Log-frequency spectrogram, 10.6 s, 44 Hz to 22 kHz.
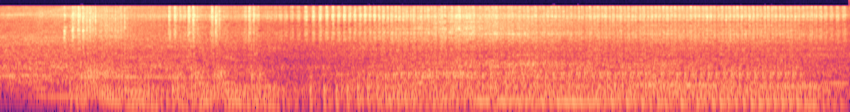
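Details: Yamaha Jupiter MX with a PE28 carburetor, previously hard to start, tested after re-jetting the carburetor. It starts promptly, picks up cleanly through several blips and settles into a steady idle, sounding healthy.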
